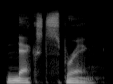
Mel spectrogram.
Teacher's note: You've got the kst from next crashing right into the spr from spring, and that gives you an incredible ksts spra chain.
